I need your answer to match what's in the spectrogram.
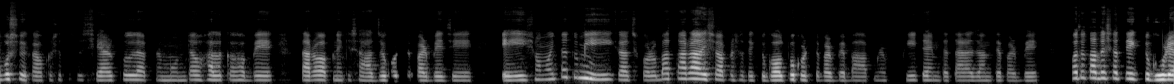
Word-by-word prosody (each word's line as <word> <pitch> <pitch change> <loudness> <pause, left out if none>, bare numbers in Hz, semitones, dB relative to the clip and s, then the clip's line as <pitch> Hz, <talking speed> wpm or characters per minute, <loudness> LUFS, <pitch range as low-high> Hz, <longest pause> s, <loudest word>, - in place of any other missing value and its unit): অবশ্যই 235 -1 +2
কাওকে 190 +1 -9
সাথে 215 +3 -23
তো - - -17
share 195 0 -3
করলে 215 -1 0
আপনার 200 -1 -16
মনটাও 195 +2 -6
হালকা 205 -1 -2
হবে, 200 +1 -6 0.4
তারাও 200 +1 +2
আপনাকে 200 0 -13
সাহায্য 180 +1 -6
করতে 200 - -8
পারবে। 185 0 -3
যে - - -7 0.5
এই, 190 - +2
এই - - -1
সময়টা 240 +7 -6
তুমি 300 -2 +7
এই, - - 0
এই 230 - -3
কাজ 205 -1 -1
করো। 200 0 -4
বা 250 - 0
তারা 260 0 +5
এসে 230 -1 -4
আপনার 210 -1 -14
সাথে 195 -1 -10
একটু 190 - -8
গল্প 195 +2 +5
করতে 200 -1 -3
পারবে 185 0 -4
বা - - -11
আপনার 185 +1 -20
free 200 0 -8
time 195 -1 -6
টা 185 - -7
তারা 185 0 -6
জানতে 185 0 -10
পারবে। 180 0 -11 0.4
হয়তো 285 +2 +2
তাদের 290 -1 +6
সাথে 270 -1 +1
একটু 245 +1 -1
ঘুরে 225 0 +14
200 Hz, 235 wpm, -25 LUFS, 190-225 Hz, 0.5 s, ঘুরে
